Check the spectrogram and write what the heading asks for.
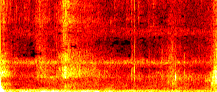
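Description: Faint footsteps on dry garden soil, two soft steps about three quarters of a second apart, over a quiet outdoor background.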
